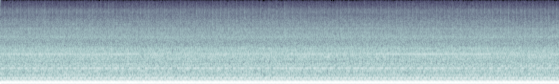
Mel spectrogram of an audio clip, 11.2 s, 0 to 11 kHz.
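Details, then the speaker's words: Duramax diesel in a C10 after fitting a used replacement injector: loud idle with a steady lope about three beats a second, uneven firing suggesting misfire; cylinder 3 cutout changes nothing, owner suspects a second bad injector, unconfirmed. "As you can probably hear, it's the same thing. What are the chances two injectors both being shot? Still number 3, like when I do the cylinder cutout, cut number 3 out and it doesn't really do anything."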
